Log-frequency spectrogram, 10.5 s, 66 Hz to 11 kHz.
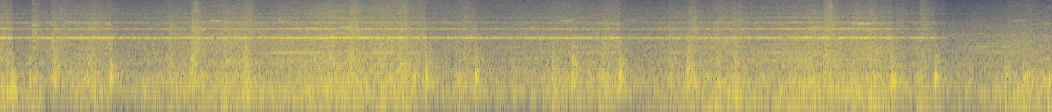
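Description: Long Island Rail Road M7 electric multiple-unit train rolling alongside the platform, its wheels clicking over rail joints under a steady rumble. A steady high-pitched whine runs over it and stops shortly before the end.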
